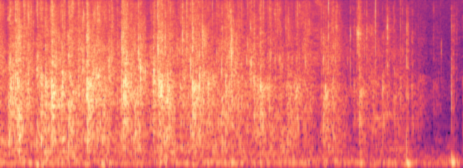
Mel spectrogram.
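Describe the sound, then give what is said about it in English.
An audience claps together in dense, sustained applause, many hands blending into a steady crackling wash that thins out and fades toward the end. “Hey, give him a hand clap.”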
